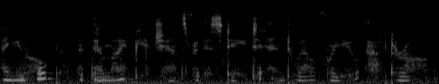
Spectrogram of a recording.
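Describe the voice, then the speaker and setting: A woman whispering at a fairly slow pace. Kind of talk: ASMR role-play book reading. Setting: home recording with a cat in the background. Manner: soft-spoken, whispered.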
